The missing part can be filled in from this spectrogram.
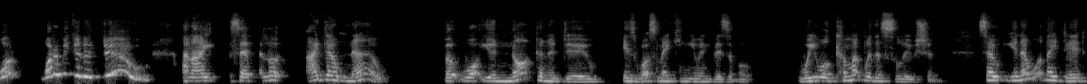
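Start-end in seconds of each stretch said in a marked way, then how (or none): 0.0-1.5 put-on very high, loud, swooping little-kid voice. Retelling what a sales manager asked, imitating a child's voice. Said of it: "in a child's voice".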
